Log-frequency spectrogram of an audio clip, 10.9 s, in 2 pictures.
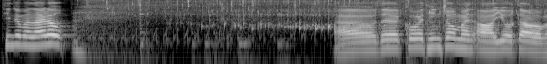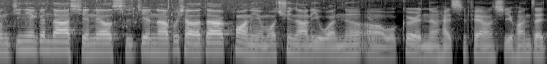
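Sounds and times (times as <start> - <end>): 
speech: 0.0 - 1.0, 3.4 - 10.9
sparkling water fizzing and bubbling: 0.8 - 9.5.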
